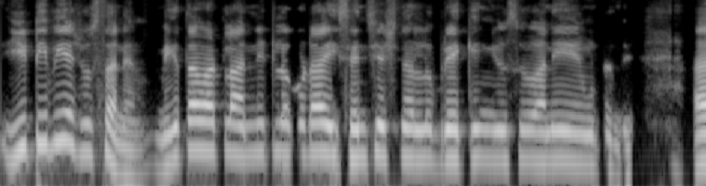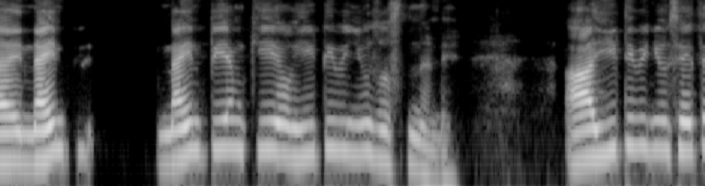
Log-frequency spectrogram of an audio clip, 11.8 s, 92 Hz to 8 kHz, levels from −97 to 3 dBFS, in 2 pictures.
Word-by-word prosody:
ఈటీవీయే 255 +3 -1
చూస్తాను 205 -8 -2
నేను. 110 -1 -10 0.2
మిగతా 185 +7 +1
వాటిలో 215 -1 +2
అన్నిటిలో 205 +1 -6
కూడా, 205 +1 +1
ఈ - - -4
సెన్సేషనల్, 185 0 -1 0.2
బ్రేకింగ్ 180 0 -1
న్యూసు, 175 +1 -5
అని 170 +1 -2 0.2
ఉంటుంది.ఆహ్, 120 -7 -12 0.6
ఈ - - -1
nine 195 +6 +7
P 210 - -13 0.7
nine 195 +5 +4
పీఎంకి 225 -1 -4 0.3
ETV 220 +2 -6
news 200 -1 -3
వస్తుందండి. 130 - -8 1.1
ఆ - - +11 0.2
ఈటీవీ 240 +1 -4
న్యూస్ 220 -2 -5
అయితే, 210 +3 -1
200 Hz, 130 wpm, -22 LUFS, 175-220 Hz, 1.1 s, ఆ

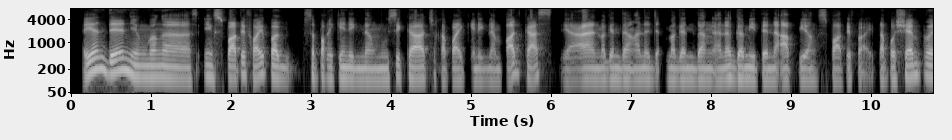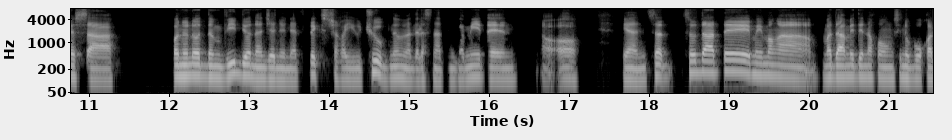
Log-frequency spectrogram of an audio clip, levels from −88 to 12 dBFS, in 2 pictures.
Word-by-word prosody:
Ayan 185 +7 +4
din 175 +1 +6
yung 125 -1 0
mga, 120 -3 +1
si - - -17
yung 130 -2 -3
Spotify 120 +1 +3
'pag 120 -6 +1 0.2
sa - - -7
pakikinig 115 -2 -2
ng 105 0 -3
musika, 110 +1 +2
'tsaka 105 - -7
pakikinig 105 -1 -3
ng 105 -1 -6
podcast, - - +1
'yan 105 +2 +3
magandang 110 -1 -3
ano 105 0 -4
diya - - -8
magandang 110 0 -2
ano 110 +2 -1
gamitin 110 -2 -1
na - - +1
app 110 - -8
'yang 105 -2 -4
Spotify. - - -5
Tapos 115 -1 -2
siyempre 130 -1 +3
sa 105 -3 +1 0.7
panonood 130 0 +3
ng 125 -1 0
video, 140 +3 +1
nandiyan 115 -3 -1
yung 105 - -6
Netflix 140 +7 -5
tsaka 110 -2 -7
YouTube 110 - -3
'no, 120 +1 -4
madalas 110 -1 -6
nating 105 +1 -9
gamitin, 110 -1 -1 0.3
oo. 110 -2 -5 0.6
'Yan 105 -1 0
sad 125 +1 -2 0.2
so, 165 0 0
dati 165 +1 +5
may 140 -1 -2
mga 135 -2 +1 0.5
madami 125 0 +3
din 125 -1 -2
akong 120 -1 -4
sinubukan 115 -1 -2
115 Hz, 150 wpm, -24 LUFS, 110-130 Hz, 0.7 s, din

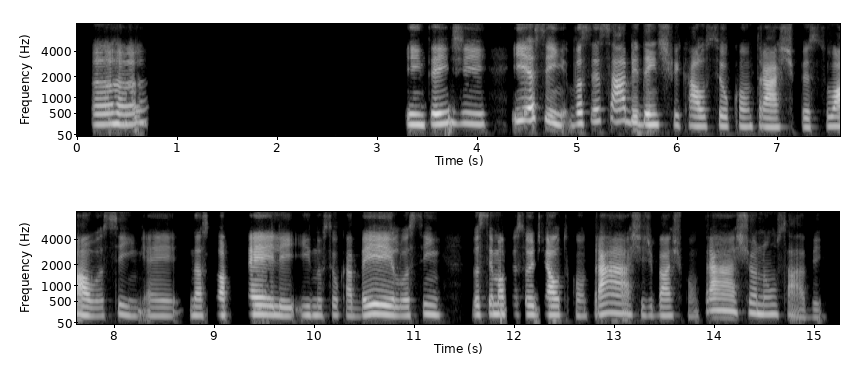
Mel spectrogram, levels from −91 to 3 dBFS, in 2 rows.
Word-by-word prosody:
Aham. 245 +3 +1 2.6
Entendi, 250 +1 +3 0.2
e 330 0 +3
assim, 330 -8 +3
você 260 +5 -1
sabe 305 0 +2
identificar 240 -3 +1
o 205 - -2
seu 205 +1 -5
contraste 200 -1 0
pessoal, 185 -1 +3
assim, 175 +1 -10
eh, 175 +1 -9
na 185 -1 -3
sua 190 +1 -2 0.2
pele 195 -4 +4
e 190 0 -8
no 185 - -7
seu 185 +1 -13
cabelo, 185 +2 +3
assim, 190 +2 -5 0.3
você 200 +1 -7
é 210 - -1
uma 205 0 +1
pessoa 205 -1 -4
de 195 - -8
alto 190 0 +2
contraste 210 +3 0
de 185 - -15
baixo 180 0 -4
contraste 145 - -2
ou 225 - -3
não 210 0 -4
sabe? 150 -6 -14
205 Hz, 135 wpm, -24 LUFS, 185-240 Hz, 2.6 s, pele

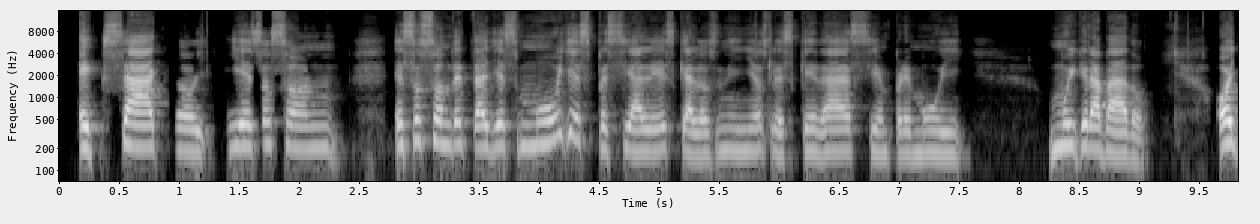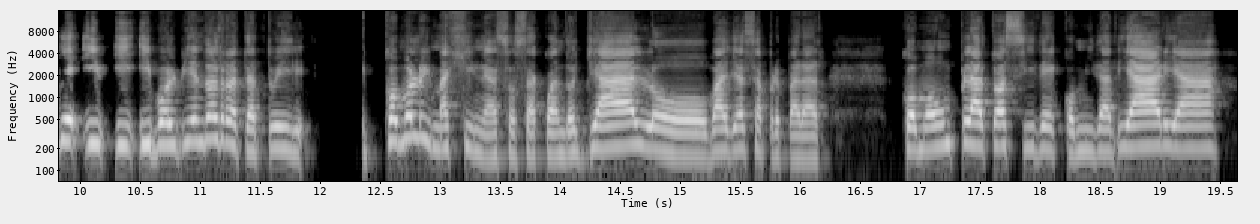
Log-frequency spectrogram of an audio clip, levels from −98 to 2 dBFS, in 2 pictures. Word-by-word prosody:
Exacto, 210 -1 +3 0.3
y 215 +2 +1
esos 225 +2 -2
son 205 -2 -6 0.4
esos 235 +3 -1
son 245 -3 0
detalles 215 -2 0
muy 230 +6 -1
especiales 200 -7 -3
que - - -3
a - - +3
los 165 0 -4
niños 190 0 -9
les 165 -2 -7
queda 185 +1 -2
siempre 175 -2 -7
muy, 170 -1 -8 0.7
muy 220 +3 0
grabado. 180 -9 +2 0.5
Oye, 245 +1 +7
y 235 +1 -1
y 220 -2 -4
y - - +4
volviendo 235 +3 +1
al 275 - +3
ratatouille, 200 -5 -1 0.6
¿cómo 255 +3 +4
lo 295 - -1
imaginas? 200 - -5
O 170 - -4
sea, 165 0 -5
cuando 170 0 0
ya 210 +5 +5
lo 175 -7 +2
vayas 190 +2 -1
a 185 0 -6
preparar, 155 -2 -5 0.6
¿como 195 0 +3
un 225 +2 -4
plato 225 -2 +3
así 220 -2 -1
de 195 -1 -5
comida 185 +1 -3
diaria, 210 0 +3
200 Hz, 135 wpm, -22 LUFS, 185-220 Hz, 0.7 s, Oye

